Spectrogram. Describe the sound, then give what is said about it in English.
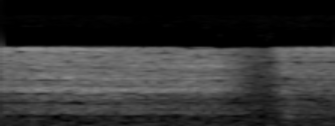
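Deep inhaling by women getting ready for a breath-holding contest: a steady, airy hiss that swells louder through the middle of the breath, then eases back down. “The ladies are now beginning. They're still inhaling, actually.”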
